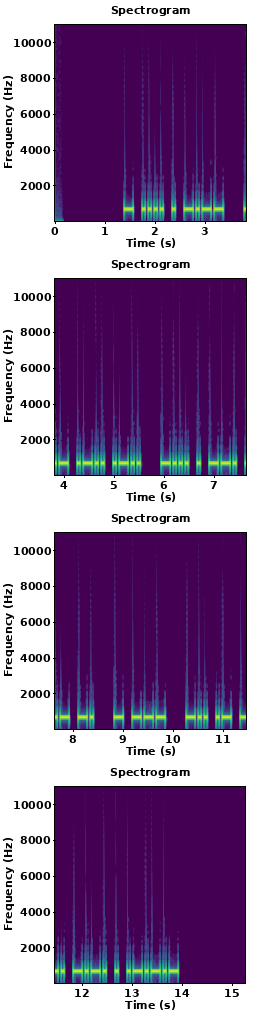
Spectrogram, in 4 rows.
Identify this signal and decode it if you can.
Morse code, heard as a keyed tone, about 20 wpm, 700 Hz. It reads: THEY ALL BEGAN TO DANCE.
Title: Sentences from Top 1000 Words - Review Part 4 - 20wpm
